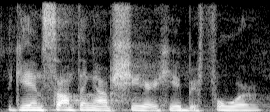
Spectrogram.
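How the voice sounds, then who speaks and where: A man's voice: mid-range voice, little pitch movement, brisk, a little mellow, slightly rough, long reverb tail. A man preaching an earnest sermon as pastor, rising to urgent calls.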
